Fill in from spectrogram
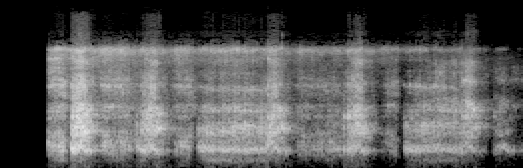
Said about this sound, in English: So I'm going to play a sound for you of a dog. I'm going to play you the sound and let's get your reaction.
